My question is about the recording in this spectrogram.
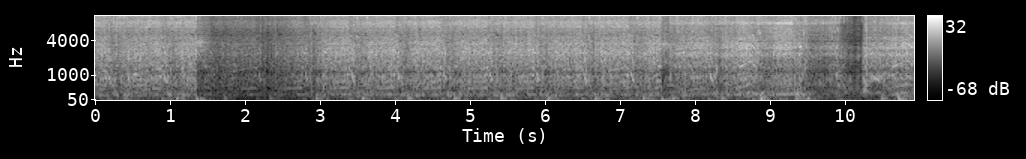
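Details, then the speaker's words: Home-built turbocharged see-through engine on EFI, first start attempt, throttle opened slightly: cranking with ragged pops and sputters through the turbo and kickback, never catches; incorrect ignition timing causing backfire, engine warmed to about 85-90 degrees. "I'm getting some popping out of the turbo so something definitely was not right with the timing getting some kickback so I mean there's some fire going on in that cylinder"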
